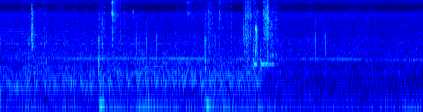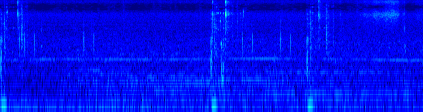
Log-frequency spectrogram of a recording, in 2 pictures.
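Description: Soft interface clicks sound with each menu selection.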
